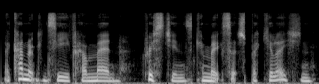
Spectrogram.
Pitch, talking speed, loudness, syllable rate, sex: 175 Hz, 190 wpm, -19 LUFS, 5.8 syllables/s, female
